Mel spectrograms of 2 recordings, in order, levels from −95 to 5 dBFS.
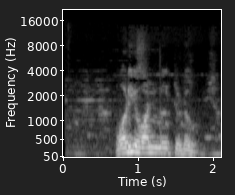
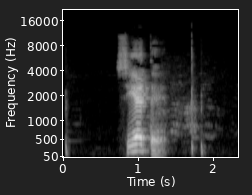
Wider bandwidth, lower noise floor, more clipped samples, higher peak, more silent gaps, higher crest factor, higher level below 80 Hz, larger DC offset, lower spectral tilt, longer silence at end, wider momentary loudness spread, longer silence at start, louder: second, 8 kHz vs 11 kHz; second, -50 dBFS vs -79 dBFS; neither; about the same, -4 dBFS vs -2 dBFS; neither; second, 16 dB vs 22 dB; first, -54 dBFS vs -72 dBFS; neither; first, -10.5 dB/octave vs -3.5 dB/octave; second, 0 s vs 0.45 s; second, 13 LU vs 23 LU; first, 0.7 s vs 0.05 s; about the same, -19 LUFS vs -20 LUFS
